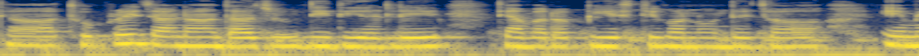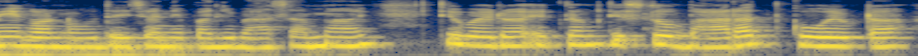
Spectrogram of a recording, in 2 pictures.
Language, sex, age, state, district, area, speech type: Nepali, female, 18-30, West Bengal, Darjeeling, rural, spontaneous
